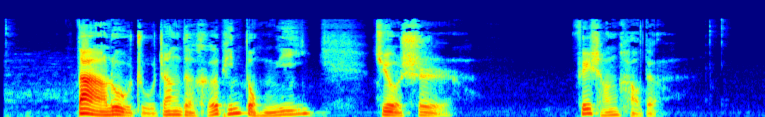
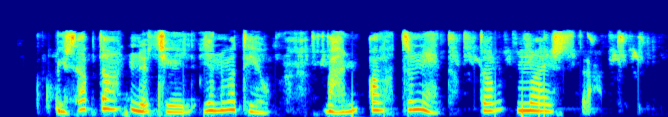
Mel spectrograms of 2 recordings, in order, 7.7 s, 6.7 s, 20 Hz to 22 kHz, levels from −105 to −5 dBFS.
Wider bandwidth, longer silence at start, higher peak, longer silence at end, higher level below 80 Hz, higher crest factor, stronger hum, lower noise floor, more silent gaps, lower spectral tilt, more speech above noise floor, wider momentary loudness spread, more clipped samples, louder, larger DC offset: first, 11.5 kHz vs 7.8 kHz; first, 0.8 s vs 0.45 s; first, 0 dBFS vs -12 dBFS; first, 1.1 s vs 0.25 s; first, -48 dBFS vs -70 dBFS; about the same, 24 dB vs 24 dB; neither; first, -79 dBFS vs -61 dBFS; neither; first, -5.5 dB/octave vs -1.5 dB/octave; first, 56 dB vs 27 dB; first, 21 LU vs 13 LU; neither; first, -22 LUFS vs -32 LUFS; neither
